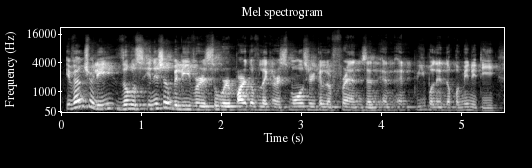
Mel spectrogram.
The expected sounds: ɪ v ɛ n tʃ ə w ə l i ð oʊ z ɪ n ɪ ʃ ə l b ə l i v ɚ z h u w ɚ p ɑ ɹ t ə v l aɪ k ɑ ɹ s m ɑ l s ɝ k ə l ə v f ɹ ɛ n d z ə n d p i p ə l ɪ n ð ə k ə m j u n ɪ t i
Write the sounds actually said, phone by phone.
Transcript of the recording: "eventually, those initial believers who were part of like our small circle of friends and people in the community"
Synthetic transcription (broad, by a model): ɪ v ɛ n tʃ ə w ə l i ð oʊ s ɪ n ɪ ʃ ə l b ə l i v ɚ s h u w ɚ p ɑ ɹ t ə v l aɪ k ɑ ɹ s m ɑ l s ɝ k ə l ə v f ɹ ɛ n d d ə n d p i p ə l ɪ n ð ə k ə m j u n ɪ t i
